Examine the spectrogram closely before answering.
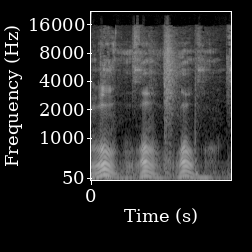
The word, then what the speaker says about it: Louisville: You have to like sound like you're like starting an engine. Louisville. That's the best way to do it. An antique engine.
